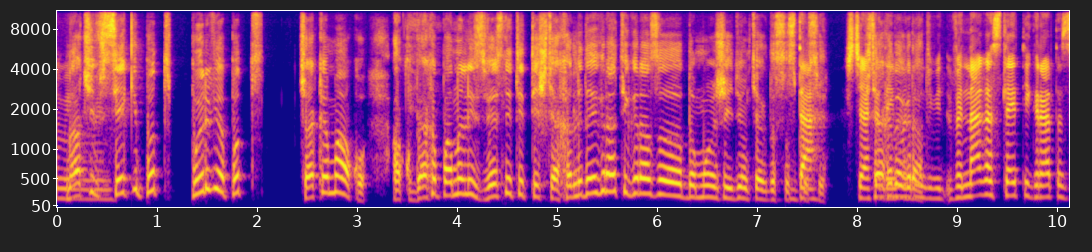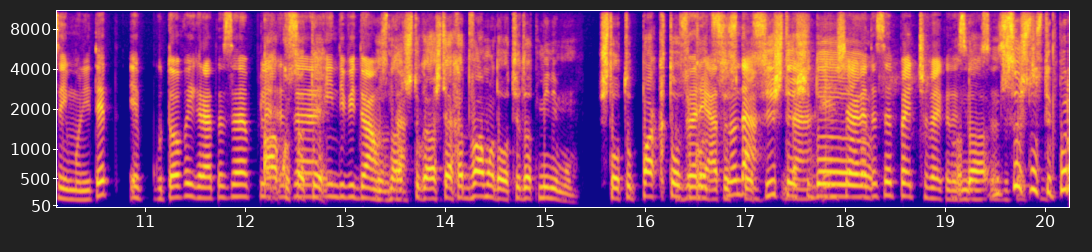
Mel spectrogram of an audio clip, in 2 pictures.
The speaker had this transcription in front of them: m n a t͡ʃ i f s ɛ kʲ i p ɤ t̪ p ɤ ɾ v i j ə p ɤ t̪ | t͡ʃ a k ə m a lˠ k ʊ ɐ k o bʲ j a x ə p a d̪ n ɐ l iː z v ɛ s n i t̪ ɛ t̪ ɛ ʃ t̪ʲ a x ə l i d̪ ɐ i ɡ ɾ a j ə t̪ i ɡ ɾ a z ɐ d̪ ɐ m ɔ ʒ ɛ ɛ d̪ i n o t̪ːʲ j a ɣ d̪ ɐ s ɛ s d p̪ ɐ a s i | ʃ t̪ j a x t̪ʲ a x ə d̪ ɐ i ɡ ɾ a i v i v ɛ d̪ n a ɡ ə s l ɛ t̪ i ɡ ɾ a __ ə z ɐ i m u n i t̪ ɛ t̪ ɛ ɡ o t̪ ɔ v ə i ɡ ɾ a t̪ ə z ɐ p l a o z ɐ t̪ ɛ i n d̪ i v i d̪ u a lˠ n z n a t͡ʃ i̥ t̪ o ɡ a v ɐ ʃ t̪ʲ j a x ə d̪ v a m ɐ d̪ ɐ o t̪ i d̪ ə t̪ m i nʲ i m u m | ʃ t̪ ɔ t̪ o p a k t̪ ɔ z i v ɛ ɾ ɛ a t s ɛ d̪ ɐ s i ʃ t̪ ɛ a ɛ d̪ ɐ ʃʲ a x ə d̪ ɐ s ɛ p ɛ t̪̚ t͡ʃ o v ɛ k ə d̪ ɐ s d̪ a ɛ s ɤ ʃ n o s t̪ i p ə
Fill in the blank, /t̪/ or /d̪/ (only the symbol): t̪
